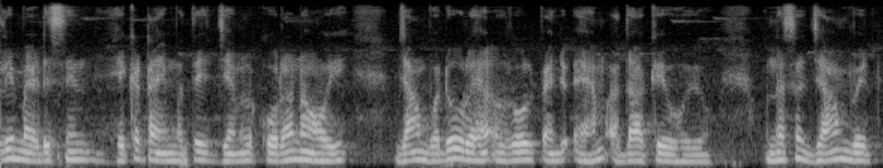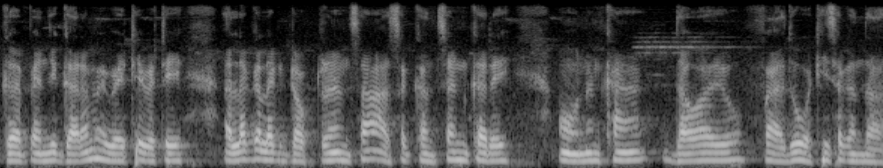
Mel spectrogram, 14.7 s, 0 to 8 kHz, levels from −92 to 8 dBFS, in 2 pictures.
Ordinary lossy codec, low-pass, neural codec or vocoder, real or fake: Opus, 64 kbps; 7.2 kHz; none; real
